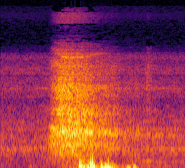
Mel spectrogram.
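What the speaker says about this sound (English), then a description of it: "The first is breathe out." A person breathing out deeply, one long breathy exhale that swells and fades over about a second, close and fairly quiet with no talk.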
